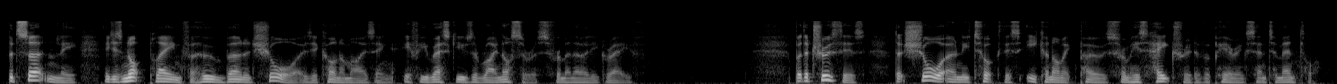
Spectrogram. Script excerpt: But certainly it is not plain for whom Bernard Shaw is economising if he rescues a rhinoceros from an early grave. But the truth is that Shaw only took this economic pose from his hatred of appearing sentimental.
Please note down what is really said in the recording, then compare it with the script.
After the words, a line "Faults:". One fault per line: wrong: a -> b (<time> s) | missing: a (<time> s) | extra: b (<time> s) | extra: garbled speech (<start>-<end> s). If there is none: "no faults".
But certainly it is not plain for whom Bernard Shaw is economising if he rescues a rhinoceros from an early grave. But the truth is that Shaw only took this economic pose from his hatred of appearing sentimental.
Faults:
no faults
